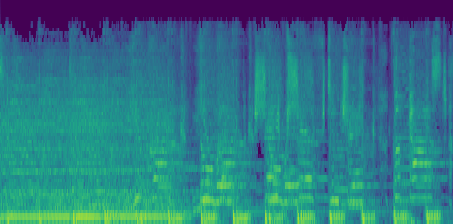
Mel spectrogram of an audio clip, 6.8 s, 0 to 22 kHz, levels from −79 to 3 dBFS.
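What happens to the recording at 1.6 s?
At 1.6 s you're inside a doubled audio track that runs from about 1.04 to 4.86 s. A second, full-band copy of the sound sits roughly a second behind the original at about the same level, with no decay or room colour, and it cuts in and out abruptly at those edges. The likely cause is the audio being picked up again through a slower path, or an edit leaving two copies out of step.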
